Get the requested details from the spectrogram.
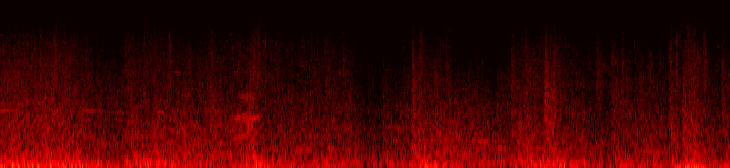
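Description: Heavy footsteps clank on metal rungs.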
